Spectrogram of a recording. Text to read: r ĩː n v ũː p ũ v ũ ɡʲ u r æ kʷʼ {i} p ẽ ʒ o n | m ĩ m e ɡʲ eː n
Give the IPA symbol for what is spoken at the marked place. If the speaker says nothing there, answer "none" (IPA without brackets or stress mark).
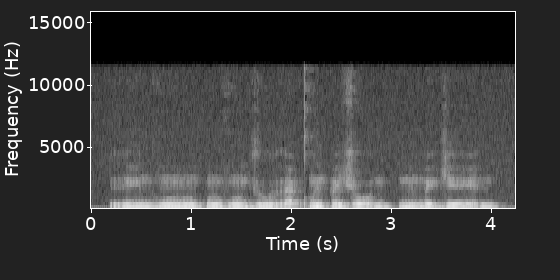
ĩ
